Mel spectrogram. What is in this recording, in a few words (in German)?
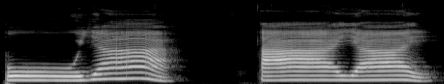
grosseltern; menschen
